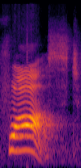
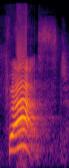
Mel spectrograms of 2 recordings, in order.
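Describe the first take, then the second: First: It is said with a British accent. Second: It is said with an American accent. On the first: "Britishরা will say fast" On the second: "Americans will say fast"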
